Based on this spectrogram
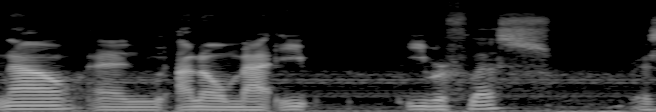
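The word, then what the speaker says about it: Eberflus: tackle more right now and I know Matty Eber flesh is how you say it the the Bears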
